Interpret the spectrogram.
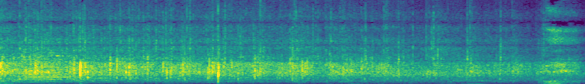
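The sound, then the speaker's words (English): An audience breaks into steady applause, a dense wash of overlapping claps with a few sharper pops standing out, holding fairly even before easing slightly at the end. “Come on, clap even if you don't want to.”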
